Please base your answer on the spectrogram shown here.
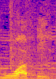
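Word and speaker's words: Huapi: Es guapi, sin acento.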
